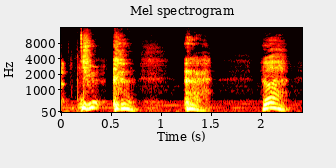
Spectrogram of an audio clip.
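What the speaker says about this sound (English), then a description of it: "you do hear just some like coughing on the other side" Muffled coughing from the far side of a closed door, four separate hacking bursts spaced about half a second apart, fairly close and clear, with no other voices.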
